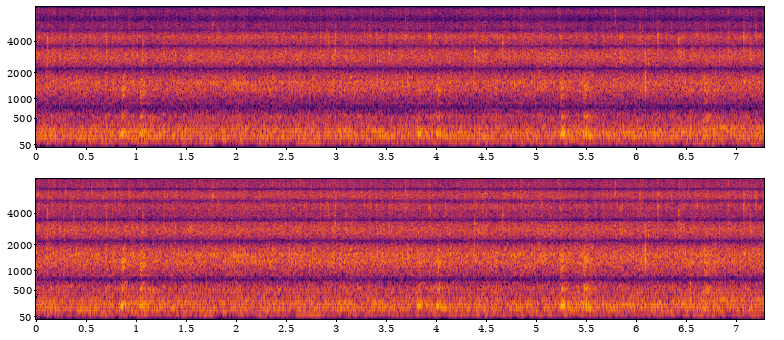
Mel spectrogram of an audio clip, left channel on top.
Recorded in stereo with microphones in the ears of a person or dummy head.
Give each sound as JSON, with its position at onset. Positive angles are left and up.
{"t": 0.0, "sound": "running water", "side_deg": -30}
